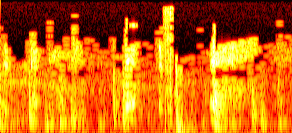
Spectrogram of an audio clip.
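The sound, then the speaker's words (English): A wooden cabin door scrapes and creaks as it swings shut, with a short squeak and a solid knock near the end, moderately loud. “We'll close the door.”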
